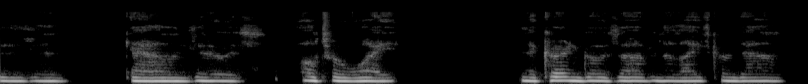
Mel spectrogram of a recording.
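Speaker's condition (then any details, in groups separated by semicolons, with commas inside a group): Parkinson's disease; lost former character voice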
